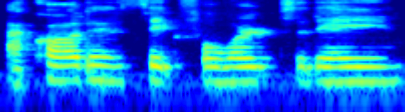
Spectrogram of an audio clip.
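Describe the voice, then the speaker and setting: Stuffed up with a cold, a woman in her thirties rambles frankly to her live-stream viewers, cursing offhandedly. Her voice is fairly low and darkish, monotone, at a moderate pace.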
